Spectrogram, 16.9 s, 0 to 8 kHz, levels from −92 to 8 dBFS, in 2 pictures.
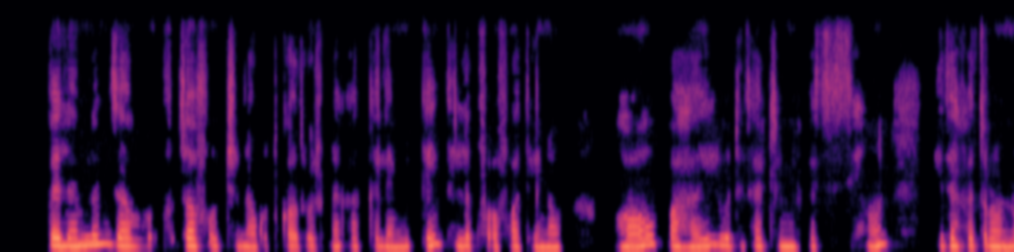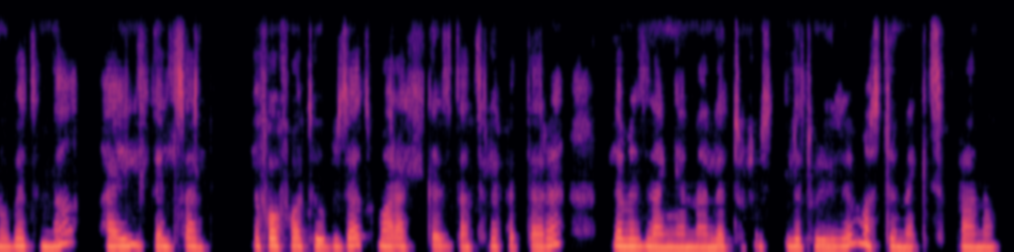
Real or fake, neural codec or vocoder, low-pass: fake; vocoder, 44.1 kHz, 128 mel bands every 256 samples, BigVGAN v2; 7.2 kHz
